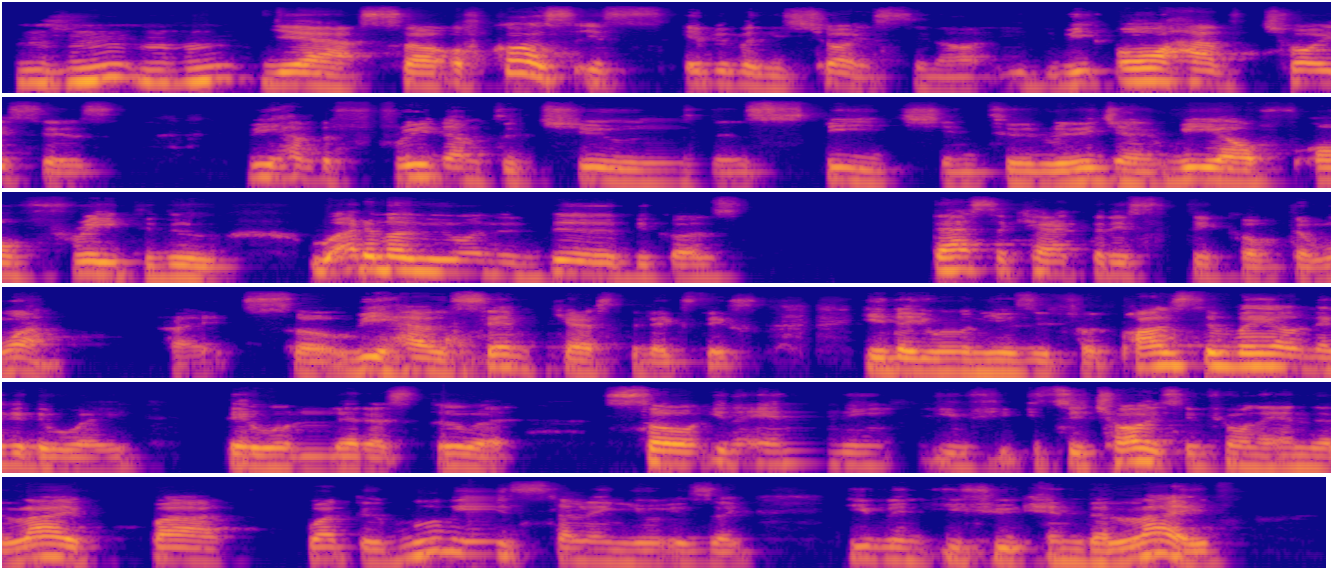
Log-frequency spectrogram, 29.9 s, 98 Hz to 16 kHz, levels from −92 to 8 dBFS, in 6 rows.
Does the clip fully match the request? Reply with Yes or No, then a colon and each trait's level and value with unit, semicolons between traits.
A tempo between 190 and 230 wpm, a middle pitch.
Yes: fast, 205 wpm; medium, 155 Hz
